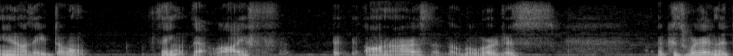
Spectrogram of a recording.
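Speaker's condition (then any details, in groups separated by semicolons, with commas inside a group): Cerebral palsy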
